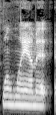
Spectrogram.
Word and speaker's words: Willamette: I think that's pronounced Willamette, if I'm not Willamette? Mistaken.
